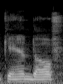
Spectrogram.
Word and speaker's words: Gandalf: people really understand that we have all been pronouncing Gandalf wrong all these years from appendix e f represents F except at the end of words where it is used to represent the sound of v as in English of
